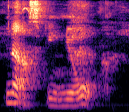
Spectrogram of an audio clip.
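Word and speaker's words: Gnasty Gnorc: Spelled with a silent G, like gnome or knife. – Nasty Nork.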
